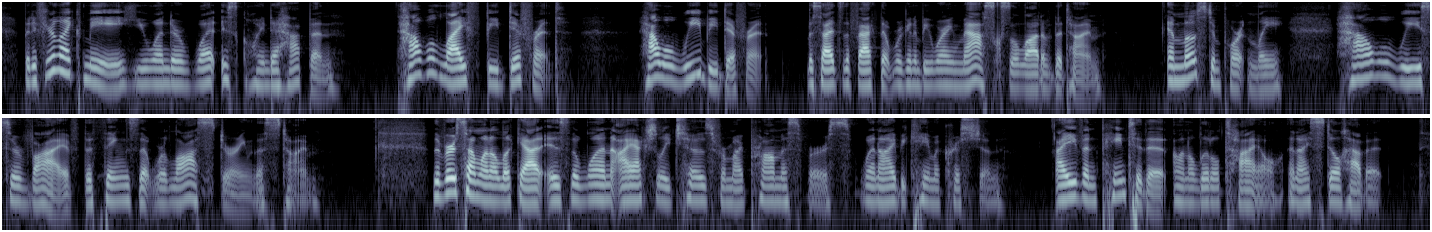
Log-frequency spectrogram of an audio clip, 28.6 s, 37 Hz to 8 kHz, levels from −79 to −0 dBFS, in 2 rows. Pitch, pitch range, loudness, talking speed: 155 Hz, 145-180 Hz, -25 LUFS, 185 wpm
